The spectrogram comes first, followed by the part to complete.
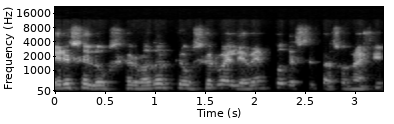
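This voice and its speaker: A man talks with an unremarkable speaking voice at a fairly high pitch. His pace is moderate, and his pitch varies in an ordinary way. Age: 60s. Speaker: coach. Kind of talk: panel discussion.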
